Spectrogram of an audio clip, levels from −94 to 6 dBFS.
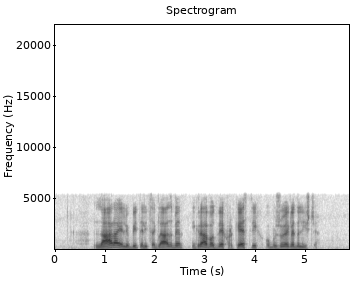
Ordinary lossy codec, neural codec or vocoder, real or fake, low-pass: none; none; real; 5.4 kHz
